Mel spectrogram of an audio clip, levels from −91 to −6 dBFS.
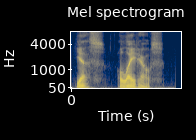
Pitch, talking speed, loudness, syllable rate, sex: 80 Hz, 110 wpm, -20 LUFS, 4.3 syllables/s, male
